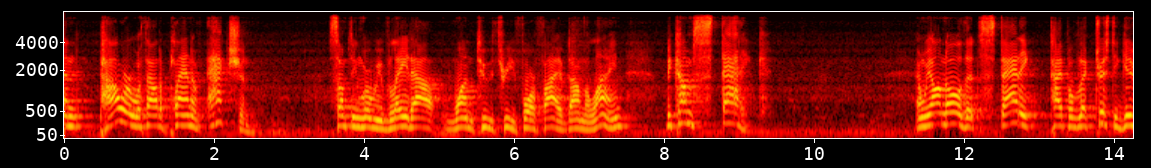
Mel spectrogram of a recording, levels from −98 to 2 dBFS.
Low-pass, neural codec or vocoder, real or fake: 7.2 kHz; none; real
